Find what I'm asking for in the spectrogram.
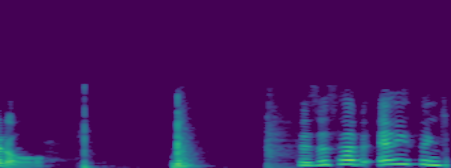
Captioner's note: book slams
